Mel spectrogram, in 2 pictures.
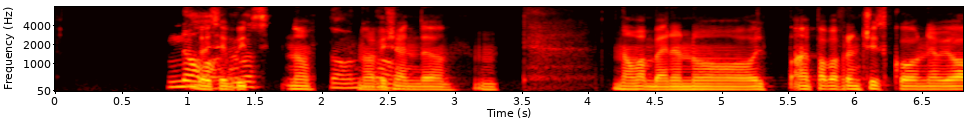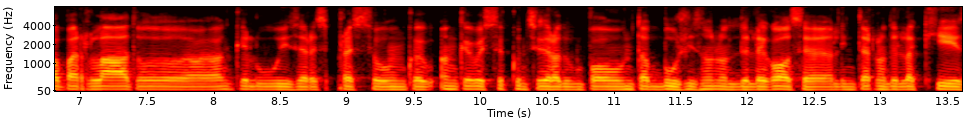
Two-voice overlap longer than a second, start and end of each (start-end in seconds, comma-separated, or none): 1.0-2.7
